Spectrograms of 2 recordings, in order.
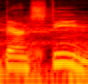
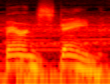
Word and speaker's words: Berenstain: game whatever it is Oh you mean Berenstein Bears no apparently it's Baron stain well Baron stain is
